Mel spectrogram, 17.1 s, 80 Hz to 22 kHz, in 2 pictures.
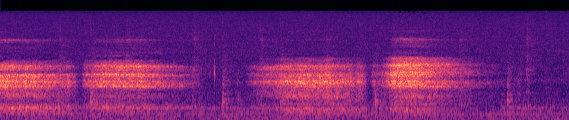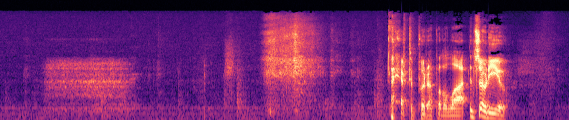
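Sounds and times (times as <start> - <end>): man breathing heavily: 0.0 - 7.7, 9.1 - 10.9, 11.9 - 13.7.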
